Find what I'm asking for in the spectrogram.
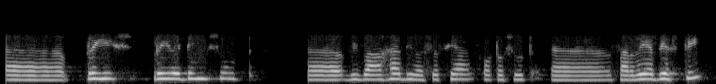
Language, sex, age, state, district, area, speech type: Sanskrit, female, 18-30, Kerala, Thrissur, urban, conversation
